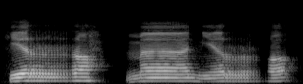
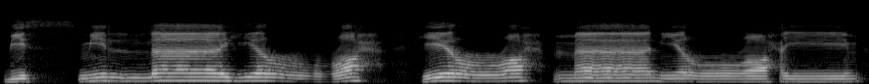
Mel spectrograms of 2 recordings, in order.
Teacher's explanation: Jadi dalam posisi tebal dia gak ada getarannya.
